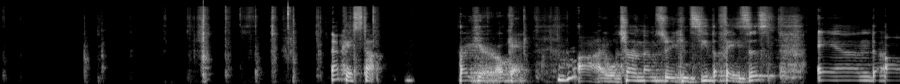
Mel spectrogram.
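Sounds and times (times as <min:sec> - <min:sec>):
tarot cards being shuffled: 0:00.0 - 0:03.8
speech: 0:03.4 - 0:08.0, 0:08.6 - 0:08.9.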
